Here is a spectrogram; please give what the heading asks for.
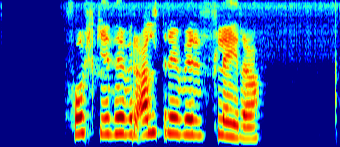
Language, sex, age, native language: Icelandic, female, 8, German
